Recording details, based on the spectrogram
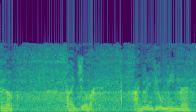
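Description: A muffled, noisy 1940s radio drama recording of a cynical small-town doctor. He is blunt and sardonic, a weary drinker with spirit left, and speaks in a lowish voice. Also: animated, a little slow. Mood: wry.

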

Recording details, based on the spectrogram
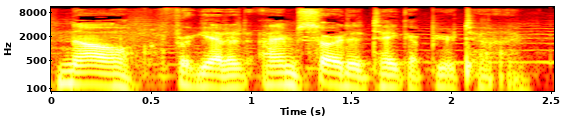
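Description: An actor playing an exhausted, frightened patient in his thirties in an audio drama, weary and halting. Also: fairly low pitch, fairly even intonation, gravelly. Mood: weary, resigned. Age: 30s. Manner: hesitant, halting. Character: exhausted, frightened, agitated thirty-five-year-old male psychiatric patient.

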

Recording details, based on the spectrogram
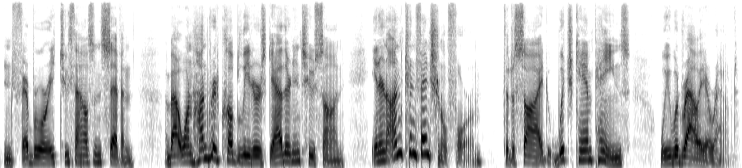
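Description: Male audiobook narrator for nonfiction memoir: mid-pitched, animated intonation, measured, articulate delivery, studio recording. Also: dry recording.

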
